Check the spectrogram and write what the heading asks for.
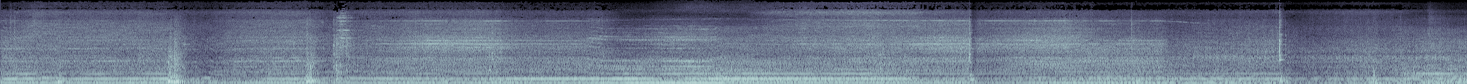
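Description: Flatbed tow truck's engine running steadily, with a whine that comes and goes over the middle and four sharp metal clanks, two of them close together a few seconds in.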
